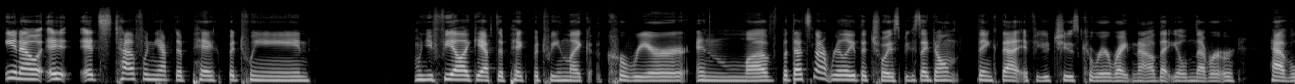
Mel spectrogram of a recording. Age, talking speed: 20-39, 210 wpm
